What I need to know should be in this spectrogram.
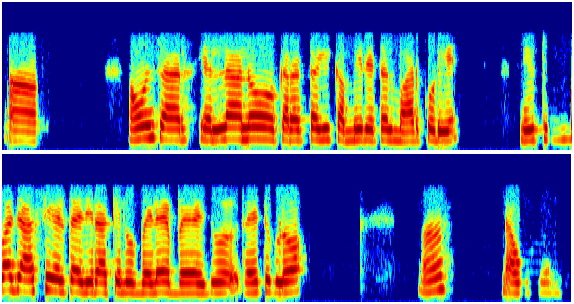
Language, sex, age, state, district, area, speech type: Kannada, female, 45-60, Karnataka, Chikkaballapur, rural, conversation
